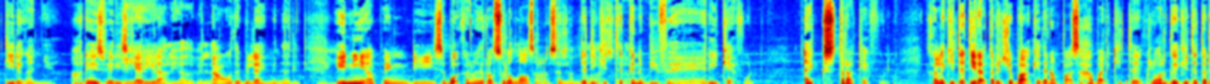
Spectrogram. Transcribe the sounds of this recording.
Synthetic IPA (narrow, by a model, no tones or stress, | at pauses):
t̪idəŋanɲə̃ʔadais̬vɛɾiskɛɾilahnauðubilːahmĩnðalɪk̚inĩapəjaŋdisəbʊt̪̚kanolehrɔsuləlːasɔ̰la̰salamd͡ʒadikit̪ʰəkənə̃bivɛɾikɛfṵl | ʔɛkst̪ɾakɛful | kalawkit̪ət̪idaʔt̪ərd͡ʒəba̰ʔkit̪anampa̰ʔsaɦabat̪̚kit̪əkəluarɡak̬it̪ət̪ə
